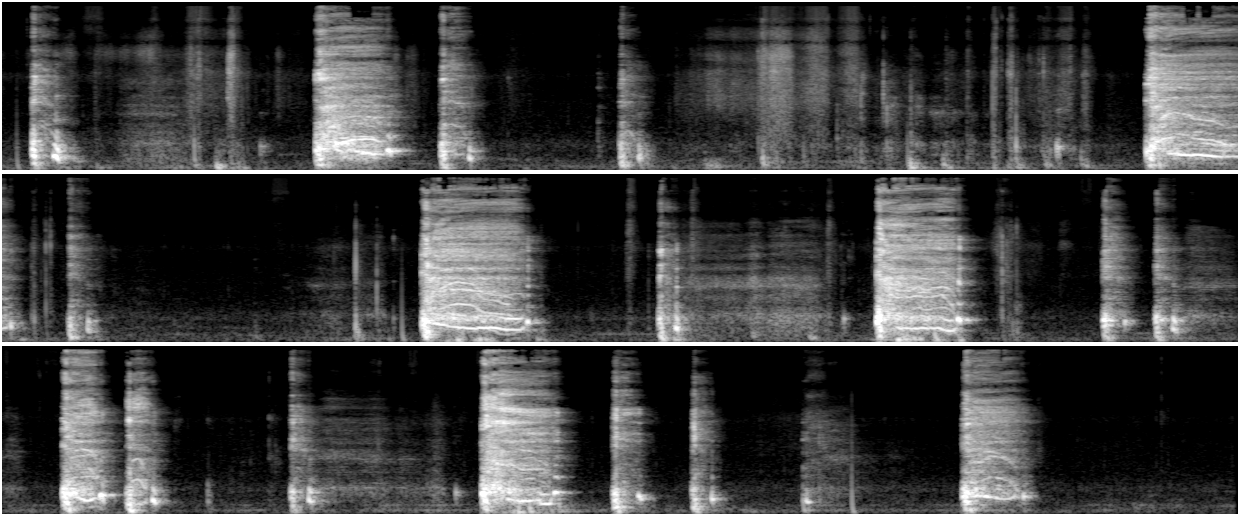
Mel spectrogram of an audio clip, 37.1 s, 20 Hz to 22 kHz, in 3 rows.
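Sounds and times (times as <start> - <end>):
girl coughing with wheeze: 0.3 - 0.8, 3.2 - 4.9, 11.5 - 13.4, 16.6 - 17.8, 21.1 - 22.2, 23.4 - 24.3, 25.4 - 26.5, 29.6 - 32.0, 34.4 - 35.2
breathing: 1.1 - 2.0, 19.2 - 20.8, 24.2 - 25.0, 28.0 - 29.2, 32.8 - 33.7.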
